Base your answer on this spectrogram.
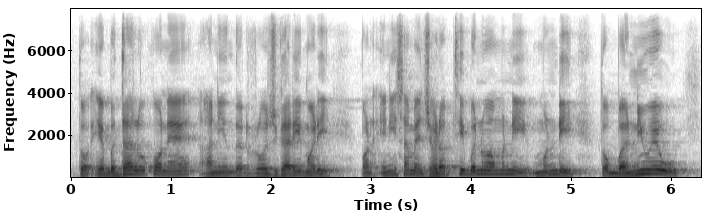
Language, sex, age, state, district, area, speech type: Gujarati, male, 30-45, Gujarat, Rajkot, urban, spontaneous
